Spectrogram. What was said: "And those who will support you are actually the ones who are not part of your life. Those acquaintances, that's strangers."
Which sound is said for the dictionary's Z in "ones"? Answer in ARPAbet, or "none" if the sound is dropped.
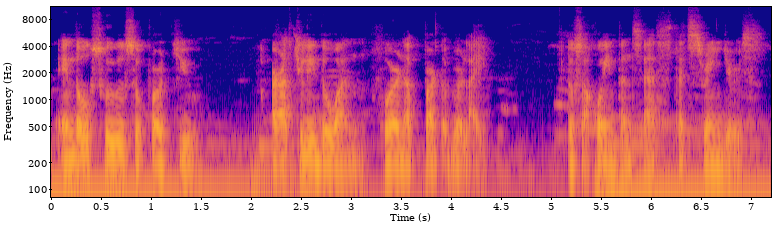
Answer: none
